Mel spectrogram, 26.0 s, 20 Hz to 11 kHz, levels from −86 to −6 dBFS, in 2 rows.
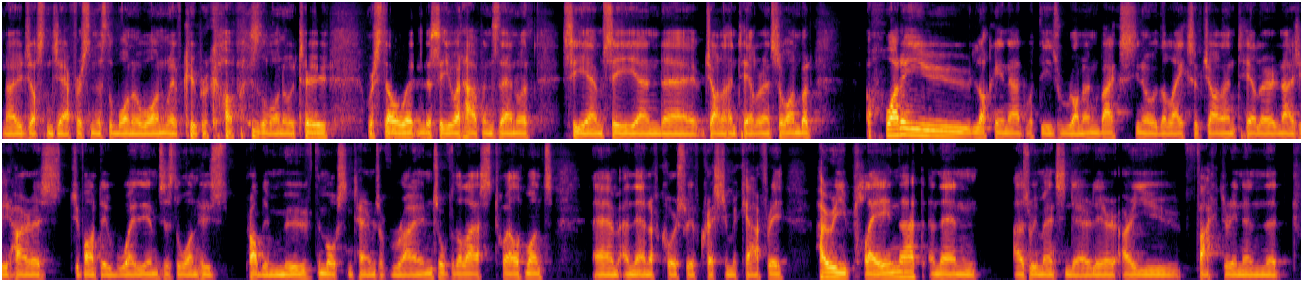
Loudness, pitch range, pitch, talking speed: -23 LUFS, 85-95 Hz, 90 Hz, 215 wpm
